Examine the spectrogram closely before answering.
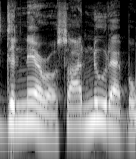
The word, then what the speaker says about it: D'Nairo: it and it and it reads daero so I knew that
